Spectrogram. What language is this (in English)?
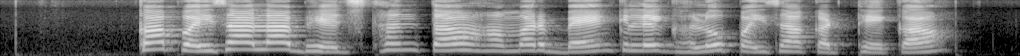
Chhattisgarhi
